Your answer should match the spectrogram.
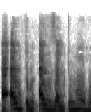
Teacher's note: Saya dengar tadi bacaan sebutan ikhfa, cara bacaan dia adalah kita menjauhkan lidah, ujung lidah daripada makhraj ketika kita mendengungkan ikhfa. Jauhkan.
